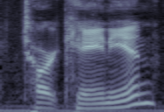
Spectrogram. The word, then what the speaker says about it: Tarkanian: Right here I have Danny Tarkanian running for the GOP U.S. Senate, right? You did. You did I pronounced say it the right?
